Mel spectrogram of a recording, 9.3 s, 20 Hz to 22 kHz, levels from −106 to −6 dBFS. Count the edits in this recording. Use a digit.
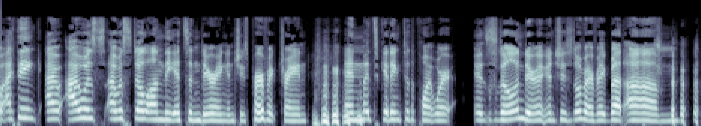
1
